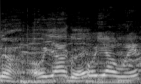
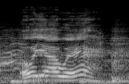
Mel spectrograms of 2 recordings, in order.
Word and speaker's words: Ollagüe: So, we are in Oyagwe. Oyagwe. Osvaldo has the better pronunciation.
